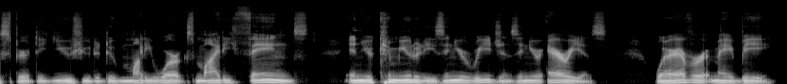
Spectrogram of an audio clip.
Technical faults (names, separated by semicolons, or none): clock slip clicks; damaged data in a compressed stream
